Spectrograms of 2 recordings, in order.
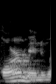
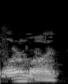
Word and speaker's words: Armand: And he changed his name just kind of like he was as tired as getting it pronounced Armin when it's really Armand. So before he passed away, at some point he changed his name to A-R-M-E-N.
